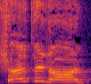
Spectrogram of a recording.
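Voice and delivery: put-on very high squeaky kid voice; Infantino voice. Shrugging off the warning, as a squeaky cartoon kid. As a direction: toss it off like a cheeky child. Character voice.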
